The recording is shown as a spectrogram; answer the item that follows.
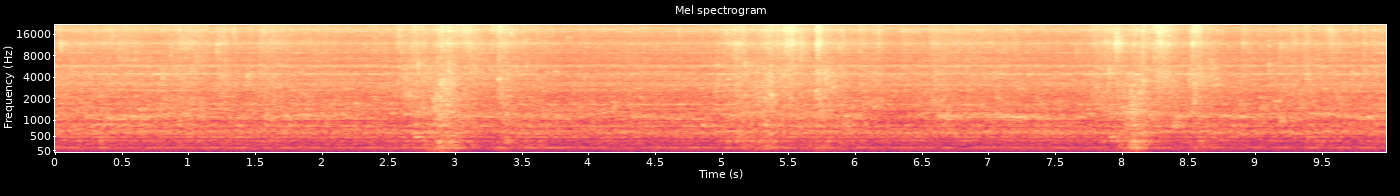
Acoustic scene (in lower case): restroom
